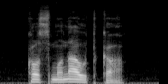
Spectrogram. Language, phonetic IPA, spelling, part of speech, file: Polish, [ˌkɔsmɔ̃ˈnawtka], kosmonautka, noun, Pl-kosmonautka.ogg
